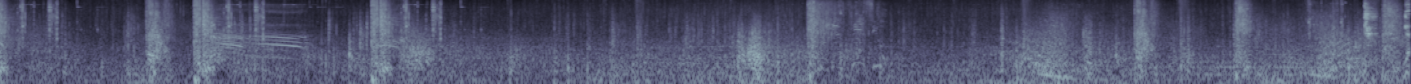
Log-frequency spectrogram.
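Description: Gunfire and explosions from the first-person shooter NecroVisioN go off in heavy, irregular booming volleys, loud and close, with a voice speaking between some of the blasts.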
